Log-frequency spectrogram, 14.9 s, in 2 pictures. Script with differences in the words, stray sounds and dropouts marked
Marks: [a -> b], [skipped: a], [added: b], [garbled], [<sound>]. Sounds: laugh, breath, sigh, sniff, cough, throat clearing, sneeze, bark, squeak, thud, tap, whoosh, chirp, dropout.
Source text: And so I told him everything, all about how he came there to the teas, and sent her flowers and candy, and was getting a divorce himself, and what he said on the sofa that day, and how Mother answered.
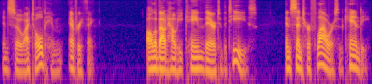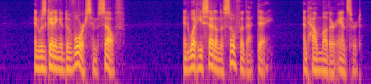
And so I told him everything, all about how he came there to the teas, and sent her flowers and candy, and was getting a divorce himself, and what he said on the sofa that day, and how Mother answered.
